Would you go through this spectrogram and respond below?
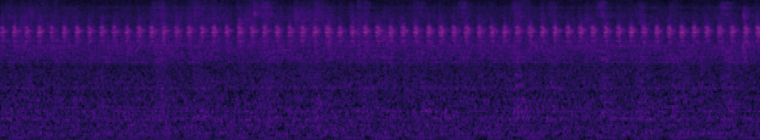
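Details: Strawberry poison-dart frog, a captive 'rio guarumo' male, producing a steady, regular sequence of short high chirps, a few per second, over low continuous mechanical hum and faint hiss.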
